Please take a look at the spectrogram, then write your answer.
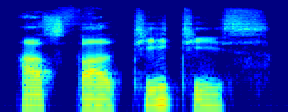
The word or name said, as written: Asphaltitis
